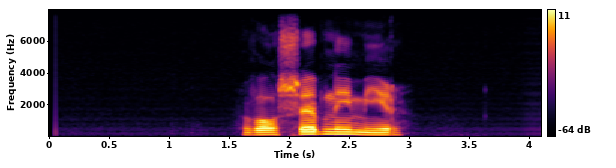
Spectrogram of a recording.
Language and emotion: Russian, neutral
